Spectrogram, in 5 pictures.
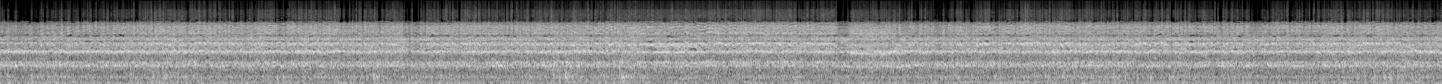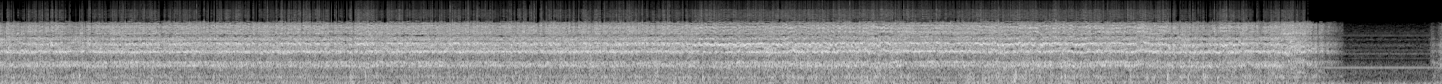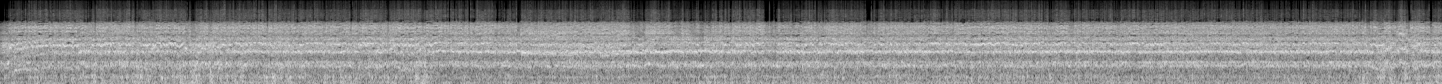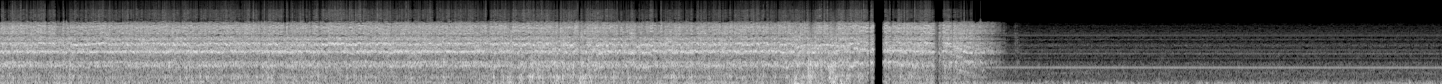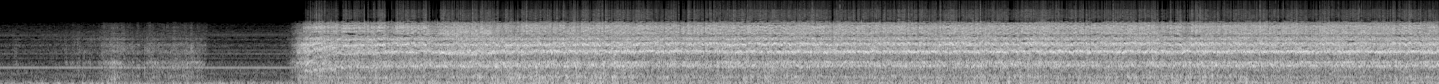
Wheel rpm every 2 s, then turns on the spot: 230, 240, 230, 220, 230, 230, 230, 230, 240, 240, 220, 220, 220, 180, 90, 230, 230, 220, 230, 230, 230, 230, 230, 230, 230, 230, 150, 0, 0, 10, 120, 230, 230, 230, 230, 240.
58-60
